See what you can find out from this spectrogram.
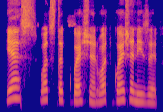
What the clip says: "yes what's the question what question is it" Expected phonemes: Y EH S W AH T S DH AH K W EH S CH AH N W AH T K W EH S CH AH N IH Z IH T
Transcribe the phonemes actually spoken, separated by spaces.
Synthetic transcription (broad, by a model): Y EH S W AH T S DH AH K W EH S CH AH N W AH T K W EH S CH AH N IH Z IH T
